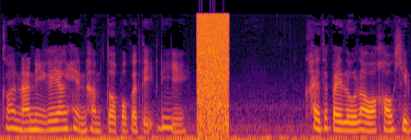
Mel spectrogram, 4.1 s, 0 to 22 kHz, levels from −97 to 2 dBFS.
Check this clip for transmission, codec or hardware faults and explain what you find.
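One fault is present. From 1.97 to 2.28 s, file tags play as audio. An embedded cover picture, compressed data, is read as samples. It bursts out as very loud white noise with abrupt edges.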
